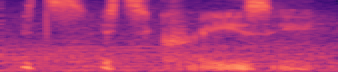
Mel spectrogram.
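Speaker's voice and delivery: soft unvoiced whisper. Real, not acted. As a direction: whisper it under your breath. Muttered aside about price.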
